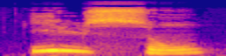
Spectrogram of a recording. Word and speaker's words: ils sont: final S not pronounced, ils sont, final T not pronounced, elles sont.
